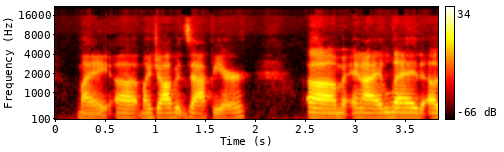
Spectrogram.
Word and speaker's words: Zapier: Um, Zapier, not Zapier. Yeah, because it makes you happier. So that's how you remember.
